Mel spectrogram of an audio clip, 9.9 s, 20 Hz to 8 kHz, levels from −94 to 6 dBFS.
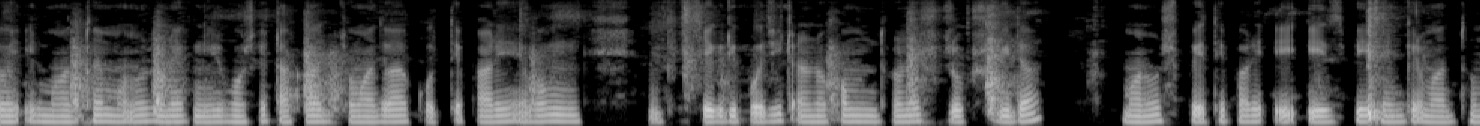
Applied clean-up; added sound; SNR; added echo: none; none; none; none.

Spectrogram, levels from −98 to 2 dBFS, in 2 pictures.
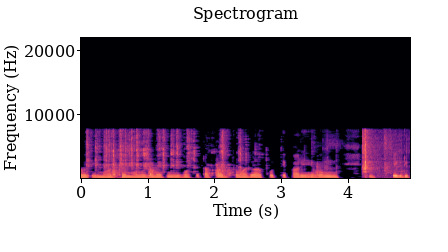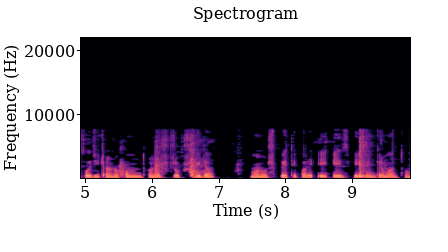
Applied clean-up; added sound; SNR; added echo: classical method Wiener filter.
